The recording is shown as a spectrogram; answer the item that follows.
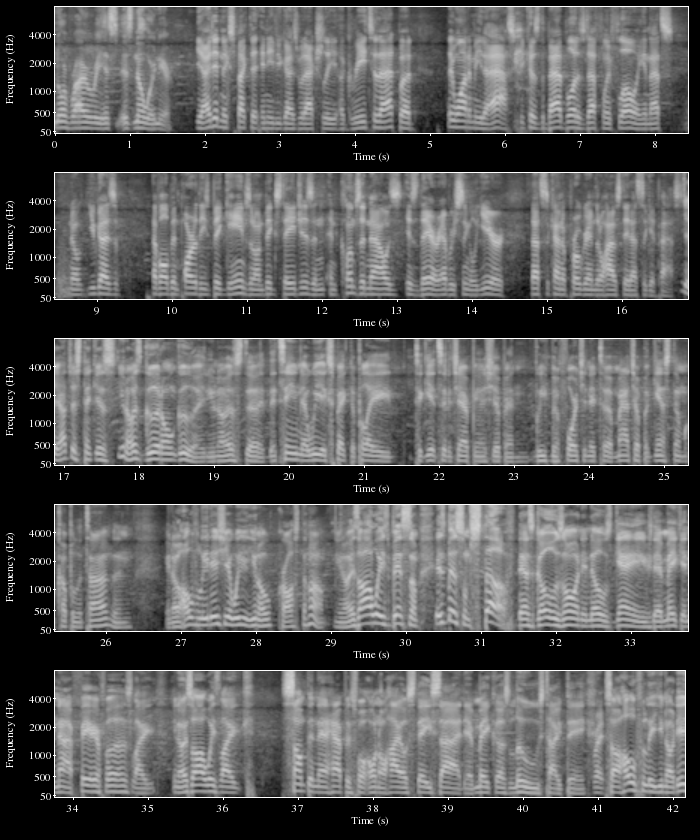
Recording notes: Recorded live at Urban Meyer's Pint House.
